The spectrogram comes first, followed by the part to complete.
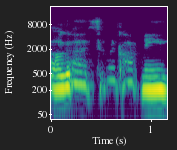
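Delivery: alarmed, panicked, frightened blurted outburst. Retelling seeing a headlight behind in a race: reenacted panicking. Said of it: "panicking and I'm like".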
